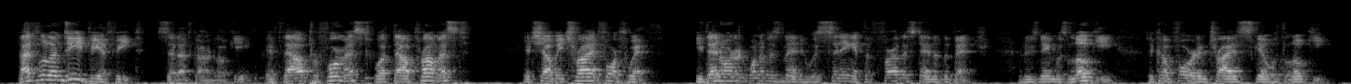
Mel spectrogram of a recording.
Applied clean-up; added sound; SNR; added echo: neural separator model SepFormer DNS4.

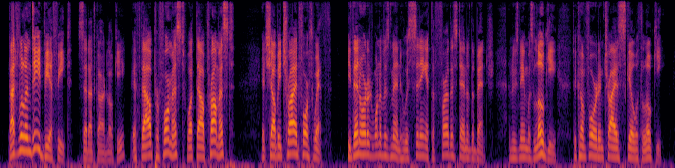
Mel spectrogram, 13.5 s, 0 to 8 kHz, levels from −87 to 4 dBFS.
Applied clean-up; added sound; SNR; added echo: none; none; none; none.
